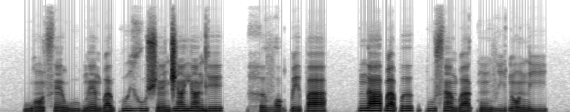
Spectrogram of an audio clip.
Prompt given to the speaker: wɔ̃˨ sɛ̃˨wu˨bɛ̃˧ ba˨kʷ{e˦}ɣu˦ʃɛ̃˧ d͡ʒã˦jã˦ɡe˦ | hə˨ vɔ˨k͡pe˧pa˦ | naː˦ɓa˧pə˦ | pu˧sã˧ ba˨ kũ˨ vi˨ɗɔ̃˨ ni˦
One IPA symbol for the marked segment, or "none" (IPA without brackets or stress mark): i˦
